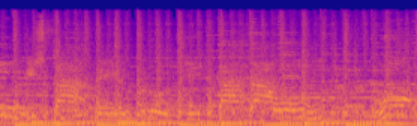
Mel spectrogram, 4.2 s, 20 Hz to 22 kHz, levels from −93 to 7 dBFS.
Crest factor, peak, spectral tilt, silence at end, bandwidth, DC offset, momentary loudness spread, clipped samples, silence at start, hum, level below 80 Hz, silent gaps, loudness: 12 dB; -10 dBFS; -5 dB/octave; 0 s; 17 kHz; under 0.1%; 3 LU; under 0.1%; 0 s; none; -28 dBFS; none; -22 LUFS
